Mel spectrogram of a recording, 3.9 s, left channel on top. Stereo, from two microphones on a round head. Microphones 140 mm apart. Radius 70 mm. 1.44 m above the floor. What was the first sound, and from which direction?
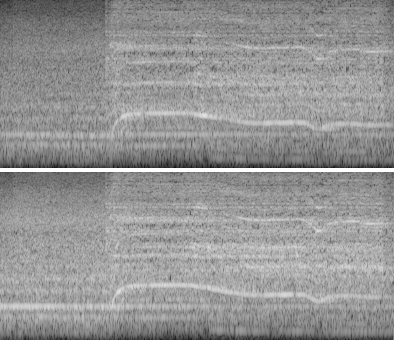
A drill, 85° right.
